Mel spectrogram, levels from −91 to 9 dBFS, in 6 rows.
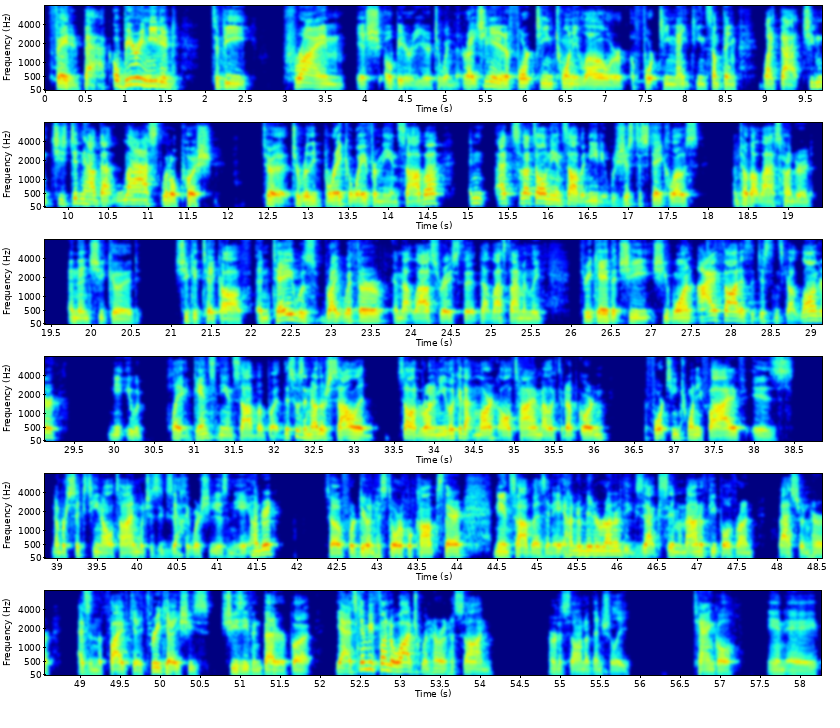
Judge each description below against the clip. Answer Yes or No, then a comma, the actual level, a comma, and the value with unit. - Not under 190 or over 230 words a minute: Yes, average, 200 wpm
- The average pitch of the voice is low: No, medium, 145 Hz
